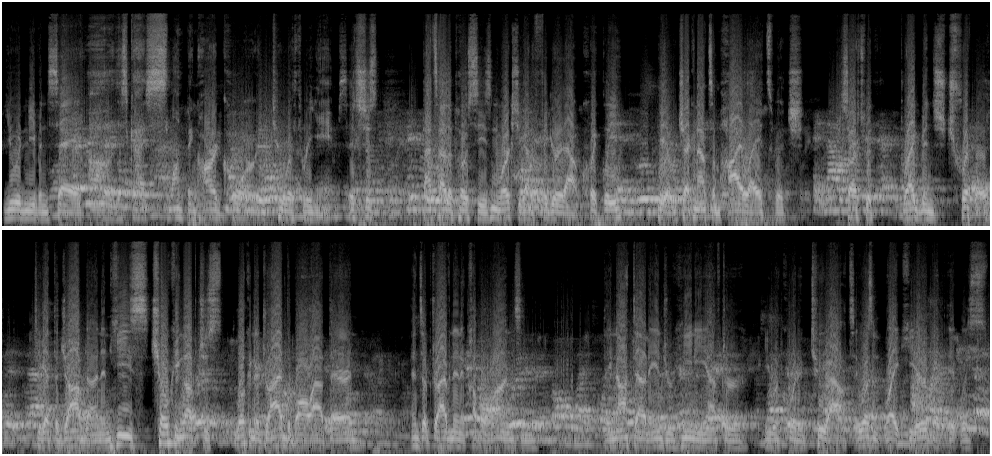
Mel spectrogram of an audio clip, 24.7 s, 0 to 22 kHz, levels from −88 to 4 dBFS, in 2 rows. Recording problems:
distortion; heavy; 15% of the sound clipped
background chatter; loud; throughout; 3 voices, 3 dB below the speech

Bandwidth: 18 kHz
